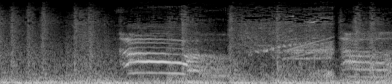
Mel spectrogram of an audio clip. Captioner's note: shouting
